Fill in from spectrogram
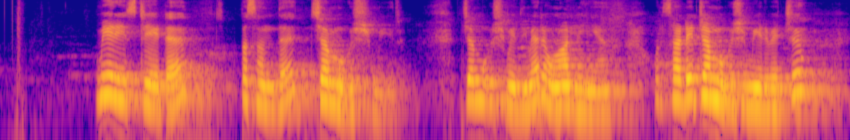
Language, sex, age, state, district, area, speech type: Dogri, female, 30-45, Jammu and Kashmir, Samba, rural, spontaneous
